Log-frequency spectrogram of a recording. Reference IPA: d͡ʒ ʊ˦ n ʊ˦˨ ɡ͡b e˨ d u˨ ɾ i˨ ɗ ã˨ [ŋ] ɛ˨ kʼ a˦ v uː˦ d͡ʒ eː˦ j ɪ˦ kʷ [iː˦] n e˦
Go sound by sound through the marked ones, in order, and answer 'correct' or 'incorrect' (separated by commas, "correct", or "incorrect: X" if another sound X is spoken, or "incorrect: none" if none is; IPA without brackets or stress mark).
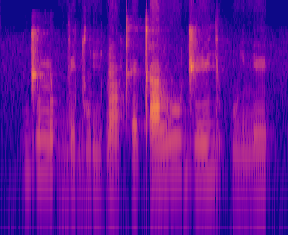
incorrect: kʰ, incorrect: iː˨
